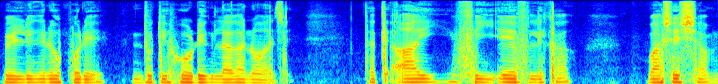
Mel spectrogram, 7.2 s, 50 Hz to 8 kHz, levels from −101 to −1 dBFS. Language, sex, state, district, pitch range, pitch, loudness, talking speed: Bengali, male, West Bengal, Dakshin Dinajpur, 115-120 Hz, 115 Hz, -23 LUFS, 140 wpm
